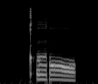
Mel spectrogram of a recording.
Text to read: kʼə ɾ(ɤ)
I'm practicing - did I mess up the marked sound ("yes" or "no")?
yes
